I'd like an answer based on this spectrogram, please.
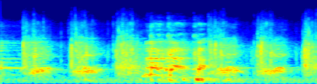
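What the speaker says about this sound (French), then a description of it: "Applaudissons." A congregation at a worship gathering claps in rhythmic bursts, with shouts and cries mixed in. The clapping comes in uneven waves, close and lively.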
